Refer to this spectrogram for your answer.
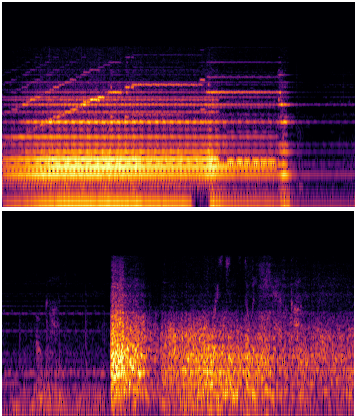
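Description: Sustained, slowly rising tones fade out, then a sudden loud crack of thunder from an arriving storm breaks in and trails into several seconds of rough, rolling rumble.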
